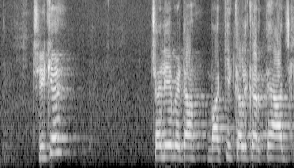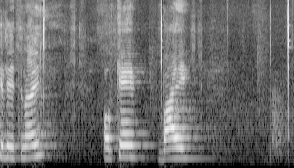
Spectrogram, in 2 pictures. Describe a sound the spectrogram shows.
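A man speaks clearly and steadily, close by, in a slightly echoing room.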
